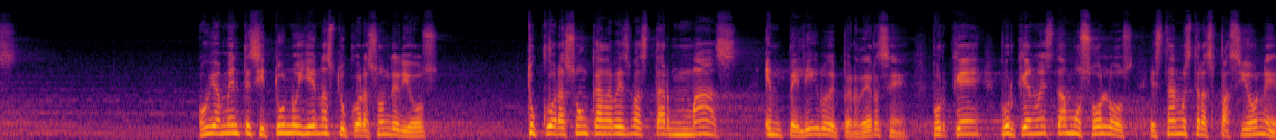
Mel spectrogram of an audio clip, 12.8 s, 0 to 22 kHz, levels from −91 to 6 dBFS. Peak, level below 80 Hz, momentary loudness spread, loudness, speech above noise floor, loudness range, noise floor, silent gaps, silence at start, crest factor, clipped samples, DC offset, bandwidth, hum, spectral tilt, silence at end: -4 dBFS; -58 dBFS; 8 LU; -20 LUFS; 27 dB; 2 LU; -47 dBFS; none; 0 s; 18 dB; under 0.1%; under 0.1%; 11.5 kHz; none; -6.5 dB/octave; 0 s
